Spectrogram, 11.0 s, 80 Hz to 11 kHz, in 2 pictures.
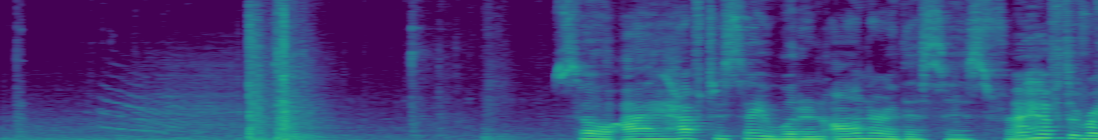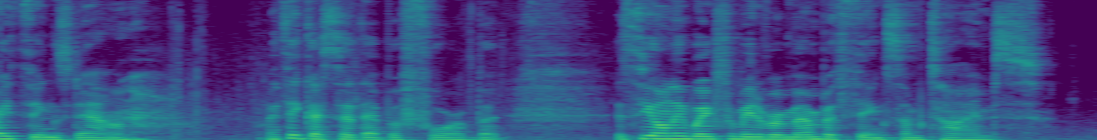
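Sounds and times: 
door being shut: 0.0 - 2.4
speech: 2.8 - 10.8.

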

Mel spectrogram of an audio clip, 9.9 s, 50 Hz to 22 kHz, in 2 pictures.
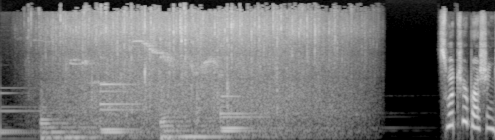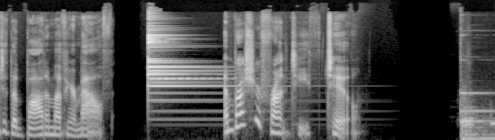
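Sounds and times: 
rain falling: 0.0 - 3.8
speech: 0.4 - 0.7, 4.4 - 6.2, 7.2 - 8.6.

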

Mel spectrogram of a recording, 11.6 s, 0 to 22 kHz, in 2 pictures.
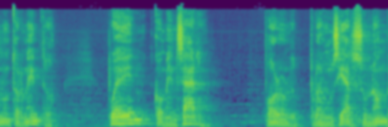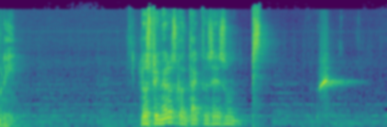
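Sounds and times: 
faint low background: 0.0 - 11.6
speech: 0.2 - 0.9, 1.6 - 3.2, 4.0 - 6.2, 7.9 - 9.8
person whistling a clear rising note: 10.6 - 11.3.

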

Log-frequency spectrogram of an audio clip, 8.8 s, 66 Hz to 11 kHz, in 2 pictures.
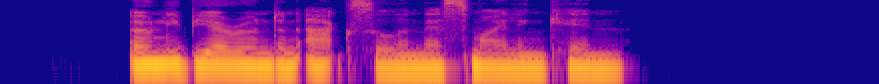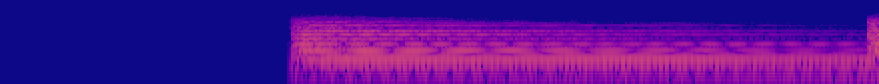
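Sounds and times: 
speech: 0.6 - 3.2
deep night bell tolling: 5.9 - 8.7.

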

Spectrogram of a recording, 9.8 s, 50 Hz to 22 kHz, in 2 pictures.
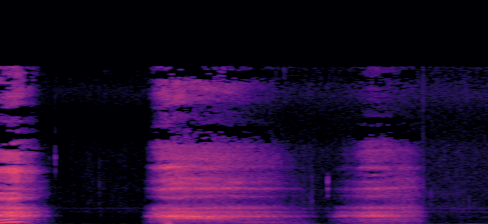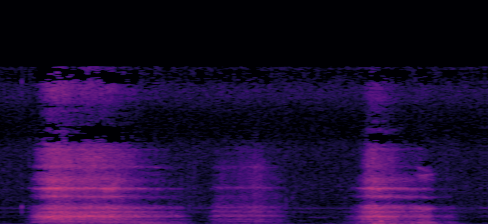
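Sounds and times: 
slow deep breaths at the start of a guided meditation: 1.5 - 4.5, 5.2 - 9.7.

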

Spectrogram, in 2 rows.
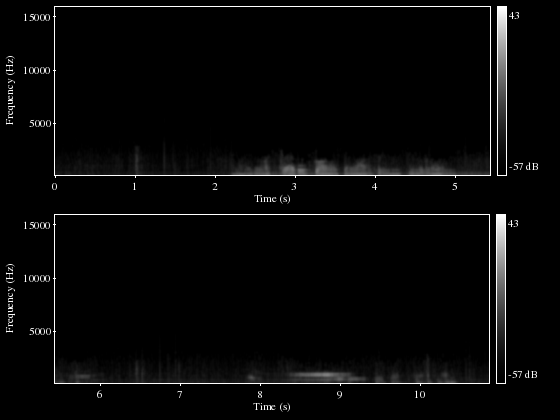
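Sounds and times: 
low steady hum: 0.0 - 10.8
speech: 2.2 - 5.2
cat caterwauling: 5.5 - 6.1, 7.8 - 9.4.

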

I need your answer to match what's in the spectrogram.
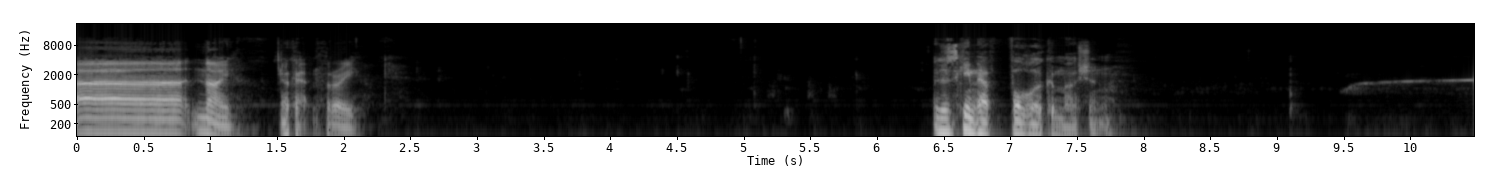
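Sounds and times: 
low hum: 0.0 - 10.4
speech: 0.9 - 2.3, 6.4 - 7.9
emergency siren wailing: 9.4 - 10.4.

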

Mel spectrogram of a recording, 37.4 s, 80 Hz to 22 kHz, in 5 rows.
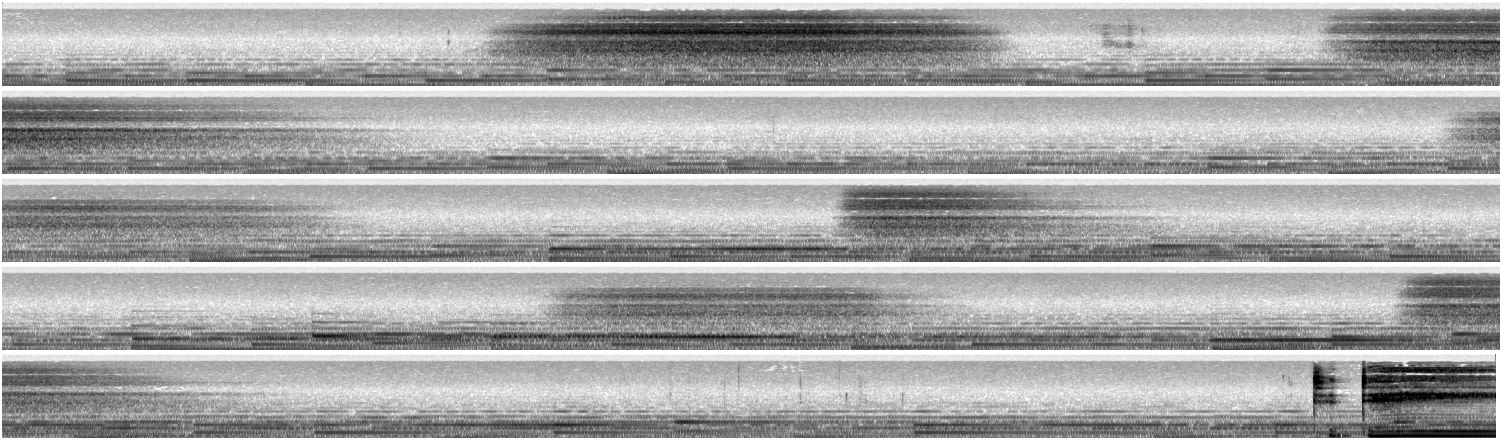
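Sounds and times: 
soft steady musical drone: 0.0 - 37.4
deep breaths in and out: 0.7 - 36.5
speech: 36.6 - 37.4.

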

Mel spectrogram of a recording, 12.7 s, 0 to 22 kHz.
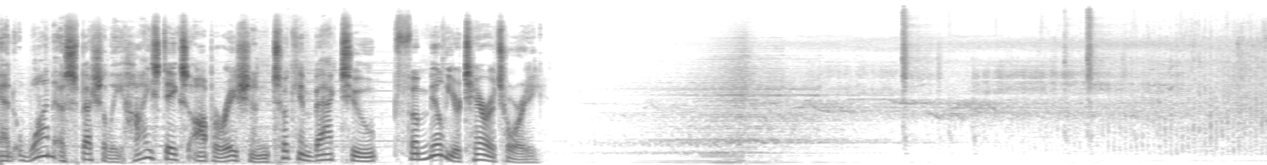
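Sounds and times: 
speech: 0.0 - 5.4
helicopter landing gently in grass in Vietnam: 8.2 - 12.6.

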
